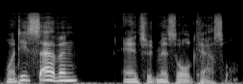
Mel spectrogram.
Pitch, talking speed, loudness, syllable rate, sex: 130 Hz, 125 wpm, -19 LUFS, 5.7 syllables/s, male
